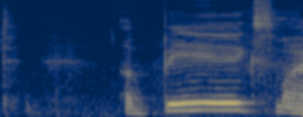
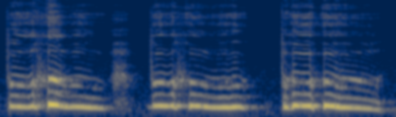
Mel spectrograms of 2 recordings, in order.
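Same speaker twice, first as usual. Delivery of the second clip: loud high boo-hoo sobbing; crying giant; 13 semitones higher, 11 dB louder, much slower than usual. Acted. Giant crying in the museum, hammed-up high boo-hoo sobs. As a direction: wail like a big giant weeping far away. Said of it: "It sounded like this".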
